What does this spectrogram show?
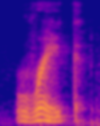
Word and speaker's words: Ruike: A rake knife. I believe that's the way it's pronounced. Rake. I don't know why, but it is.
